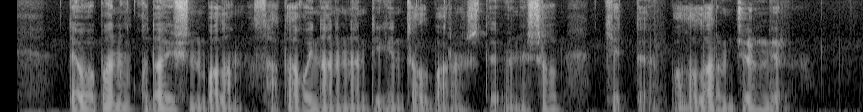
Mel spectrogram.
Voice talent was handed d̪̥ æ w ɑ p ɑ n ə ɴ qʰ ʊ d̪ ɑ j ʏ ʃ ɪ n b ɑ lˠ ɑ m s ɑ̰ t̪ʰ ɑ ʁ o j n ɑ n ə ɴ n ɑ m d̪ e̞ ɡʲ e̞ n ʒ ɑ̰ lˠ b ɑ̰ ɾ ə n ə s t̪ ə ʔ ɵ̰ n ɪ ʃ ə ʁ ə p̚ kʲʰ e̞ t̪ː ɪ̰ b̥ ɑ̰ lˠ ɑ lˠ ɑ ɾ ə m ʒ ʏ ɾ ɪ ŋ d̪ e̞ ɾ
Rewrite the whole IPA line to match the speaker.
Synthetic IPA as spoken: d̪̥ æ w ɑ p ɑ n ə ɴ qʰ ʊ d̪ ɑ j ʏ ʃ ɪ n b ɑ lˠ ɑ m s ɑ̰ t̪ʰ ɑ ʁ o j n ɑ n ə ɴ n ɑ n d̪ e̞ ɡʲ e̞ n ʒ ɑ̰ lˠ b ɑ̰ ɾ ə n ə ʃ t̪ ə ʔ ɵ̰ n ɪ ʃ ə ʁ ə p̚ kʲʰ e̞ t̪ː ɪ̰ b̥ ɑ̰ lˠ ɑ lˠ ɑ ɾ ə m ʒ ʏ ɾ ɪ ŋ d̪ e̞ ɾ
